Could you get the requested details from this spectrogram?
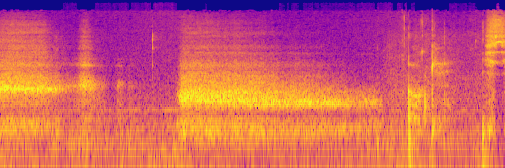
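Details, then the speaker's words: Boy with cough, sore throat and fever taking two loud deep breaths in and out on request during stethoscope chest auscultation at a home visit; clinician suspects bronchi are somewhat affected; simulated consultation. "Alors tu vas respirer très très fort, ok? Attention, respire fort."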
